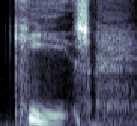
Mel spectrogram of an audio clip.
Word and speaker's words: Quixs: Celestia Quixs, pronounced Keys, has been publishing the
